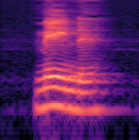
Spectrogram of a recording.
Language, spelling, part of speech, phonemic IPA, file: Dutch, mene, verb, /ˈmenə/, Nl-mene.ogg
- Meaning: singular present subjunctive of menen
